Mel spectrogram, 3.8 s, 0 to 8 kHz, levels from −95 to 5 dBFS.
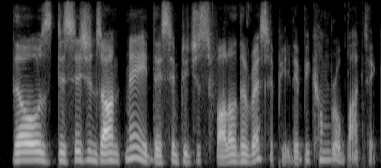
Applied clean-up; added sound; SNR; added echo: neural mask model DeepFilterNet 3.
